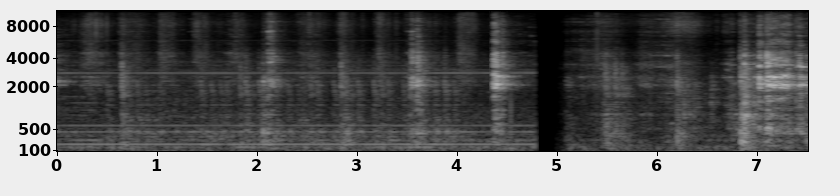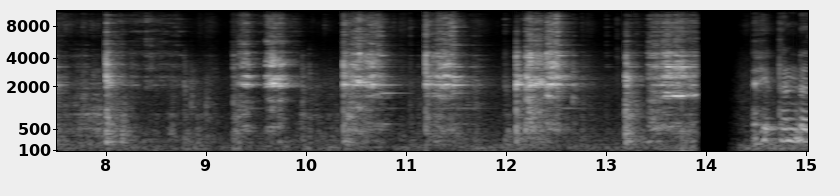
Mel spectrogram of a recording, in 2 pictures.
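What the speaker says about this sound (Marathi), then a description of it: "लसूण, थोडीशी कोथिंबीर पण भाजून घेऊया।" Garlic and a little coriander dry-roasted in a pan, heard as a quiet stretch followed by repeated metal scrapes and clinks of a spatula stirring, each stroke distinct and close.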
